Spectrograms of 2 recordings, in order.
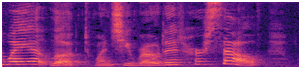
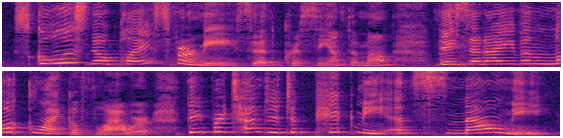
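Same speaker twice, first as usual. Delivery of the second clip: put-on whiny little girl; 10 semitones higher than usual. Chrysanthemum complaining to her parents, high and sulky. Child voiced complaining again.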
